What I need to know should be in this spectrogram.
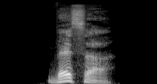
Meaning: inflection of wässern: 1. first-person singular present 2. singular imperative
- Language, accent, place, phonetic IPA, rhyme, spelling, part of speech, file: German, Germany, Berlin, [ˈvɛsɐ], -ɛsɐ, wässer, verb, De-wässer.ogg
